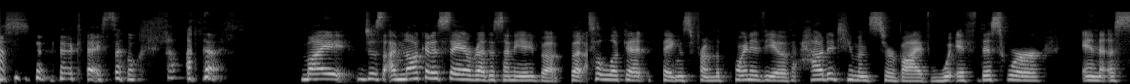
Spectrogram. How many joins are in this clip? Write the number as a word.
one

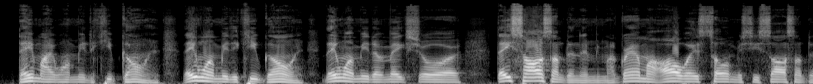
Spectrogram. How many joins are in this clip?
one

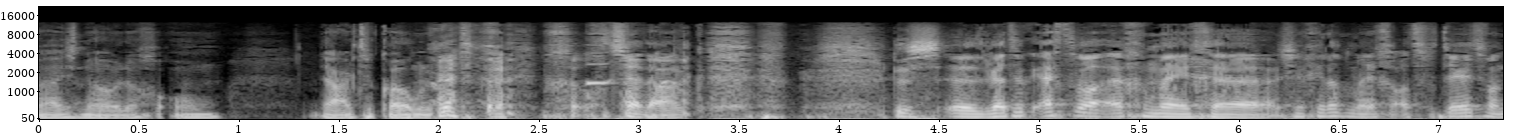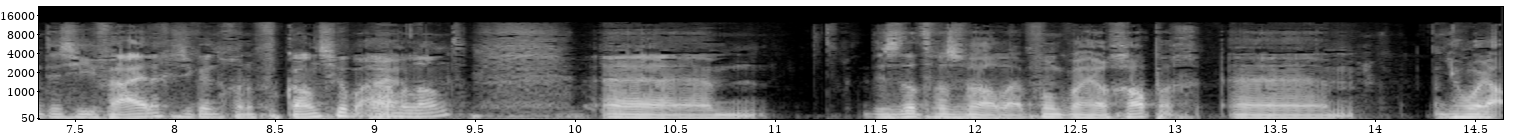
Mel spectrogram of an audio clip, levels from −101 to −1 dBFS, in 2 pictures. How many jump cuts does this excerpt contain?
one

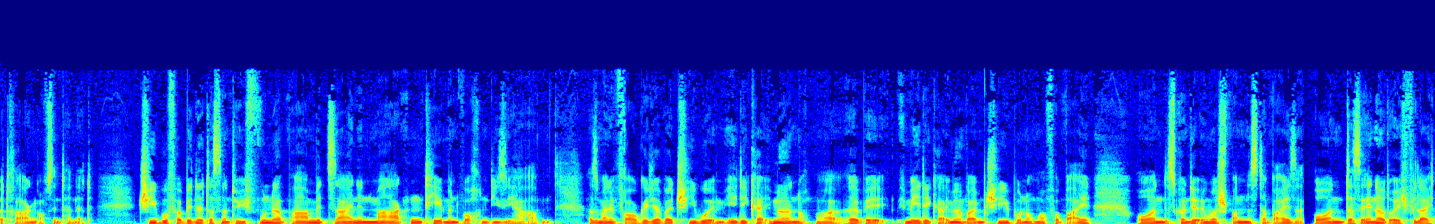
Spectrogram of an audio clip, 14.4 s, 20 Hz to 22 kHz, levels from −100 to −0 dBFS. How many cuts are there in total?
two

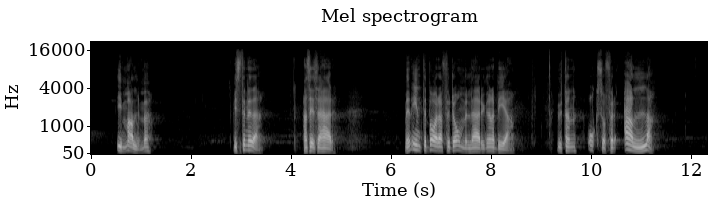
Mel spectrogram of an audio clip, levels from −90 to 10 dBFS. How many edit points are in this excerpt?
zero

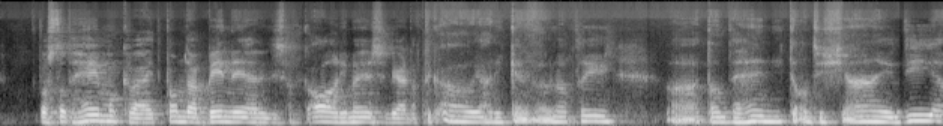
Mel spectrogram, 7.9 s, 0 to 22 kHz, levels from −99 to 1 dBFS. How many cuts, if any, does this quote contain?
zero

